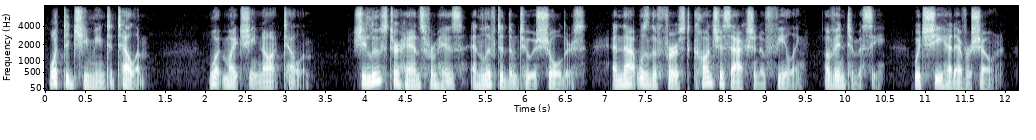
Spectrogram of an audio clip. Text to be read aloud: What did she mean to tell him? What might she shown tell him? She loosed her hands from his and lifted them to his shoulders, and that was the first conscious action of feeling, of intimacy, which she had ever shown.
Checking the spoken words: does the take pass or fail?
fail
